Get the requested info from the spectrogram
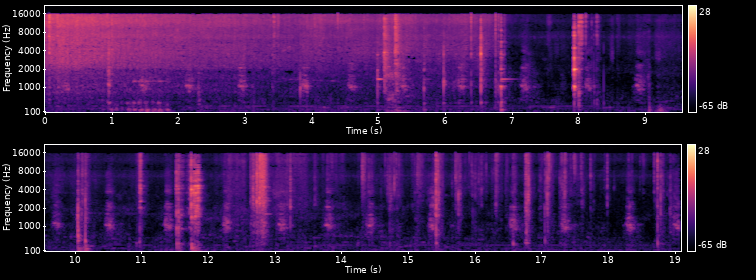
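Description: Sautéed luffa sizzling in a pan as it is stirred with a spatula, the hiss fading and then stopping about seven seconds in. After that come scattered clicks and knocks of a spatula and spoon against the pan and a glass blender jar.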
